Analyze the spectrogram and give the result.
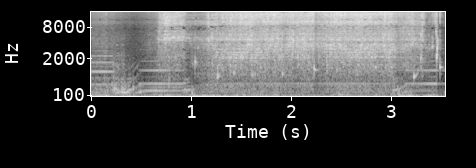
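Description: A steady, hissing spray of water from a toilet bidet washing, spraying onto a towel laid over it, with a continuous rushing sound and faint tonal hums running throughout, no voices present.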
